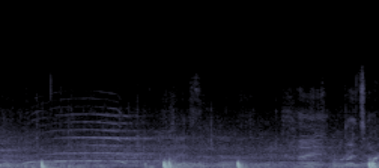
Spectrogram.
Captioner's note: audience cheers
